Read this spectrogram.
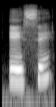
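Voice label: "s", spanish, female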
